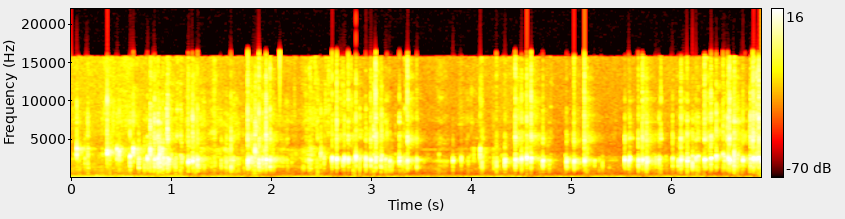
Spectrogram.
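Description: A rainbow articulated plastic fidget slug is shaken and flexed by hand so its segments click. Dense bursts of short, bright clicking and rattling come and go over a steady low rumble.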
